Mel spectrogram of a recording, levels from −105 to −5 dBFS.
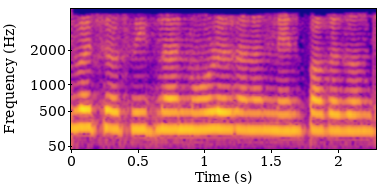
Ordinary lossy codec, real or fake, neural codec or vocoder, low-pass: AAC, 16 kbps; fake; codec, 24 kHz, 0.5 kbps, DualCodec; 3.6 kHz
